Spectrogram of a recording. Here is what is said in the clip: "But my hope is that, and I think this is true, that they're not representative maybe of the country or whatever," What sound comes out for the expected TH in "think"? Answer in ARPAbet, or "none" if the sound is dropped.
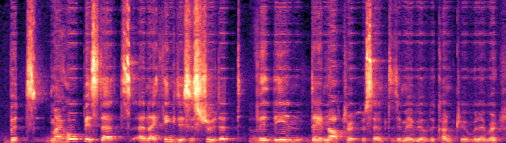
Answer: TH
